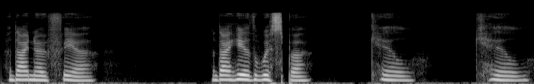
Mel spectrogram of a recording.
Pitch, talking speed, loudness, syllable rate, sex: 200 Hz, 125 wpm, -18 LUFS, 3.9 syllables/s, female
